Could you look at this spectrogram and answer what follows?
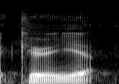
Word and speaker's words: Koori: Yeah, Koori.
